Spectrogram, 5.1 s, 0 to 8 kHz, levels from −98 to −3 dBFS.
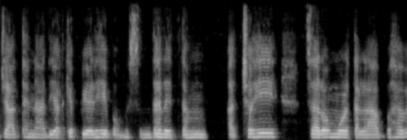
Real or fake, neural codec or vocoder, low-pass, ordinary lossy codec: fake; codec, 16 kHz, 0.4 kbps, LongCat-Audio-Codec; none; none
